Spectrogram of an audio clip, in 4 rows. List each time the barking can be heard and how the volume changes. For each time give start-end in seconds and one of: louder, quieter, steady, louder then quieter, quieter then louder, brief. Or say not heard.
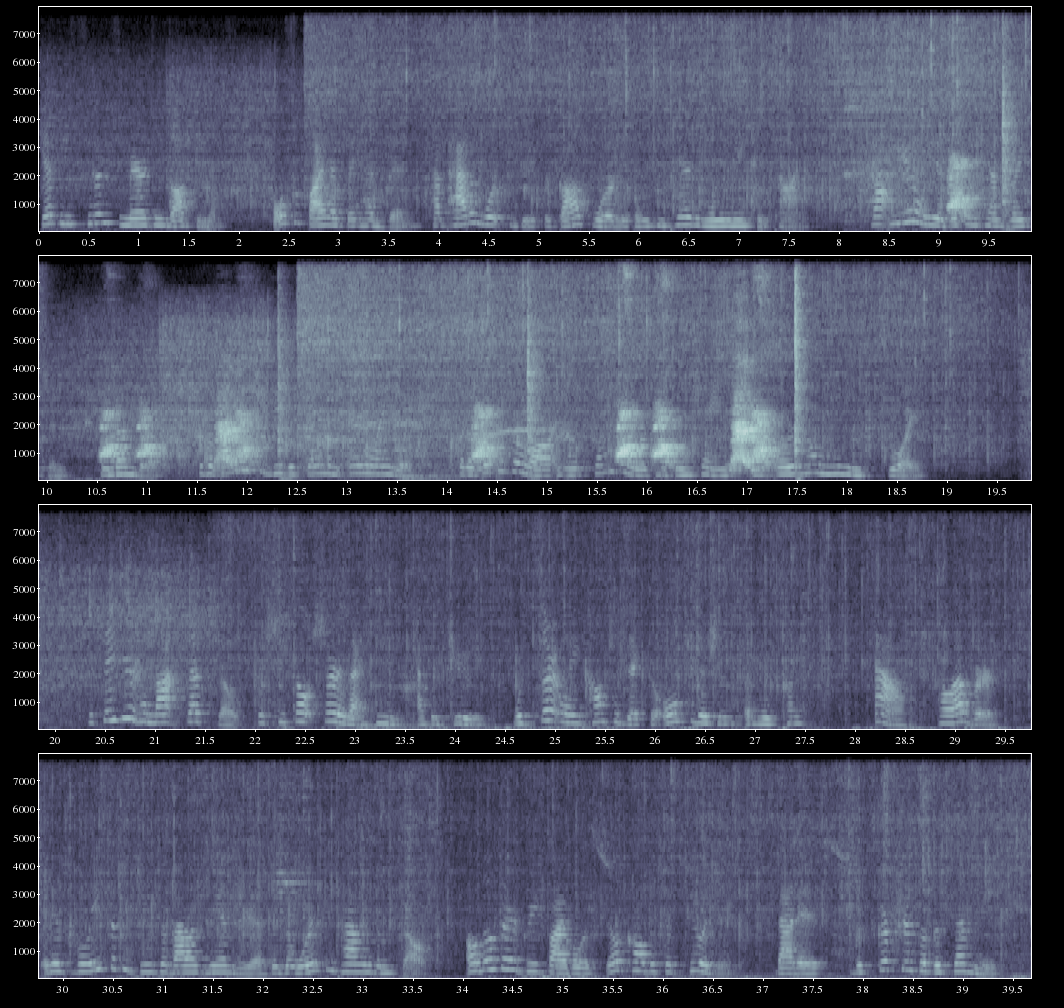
8.0-9.8 brief
10.5-14.9 quieter then louder
15.7-17.6 brief.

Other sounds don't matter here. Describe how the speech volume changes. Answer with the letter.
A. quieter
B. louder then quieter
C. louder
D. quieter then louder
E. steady
E.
